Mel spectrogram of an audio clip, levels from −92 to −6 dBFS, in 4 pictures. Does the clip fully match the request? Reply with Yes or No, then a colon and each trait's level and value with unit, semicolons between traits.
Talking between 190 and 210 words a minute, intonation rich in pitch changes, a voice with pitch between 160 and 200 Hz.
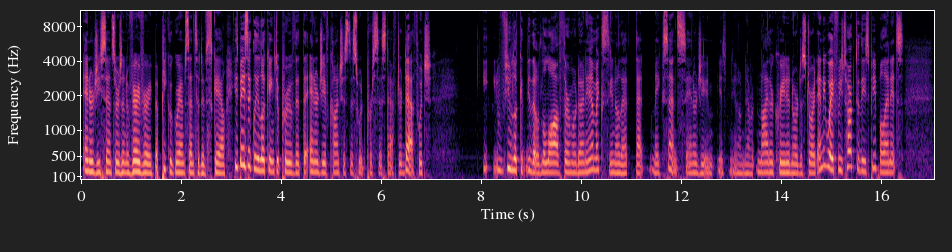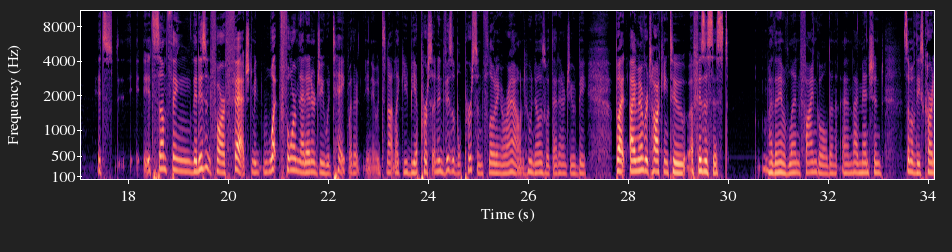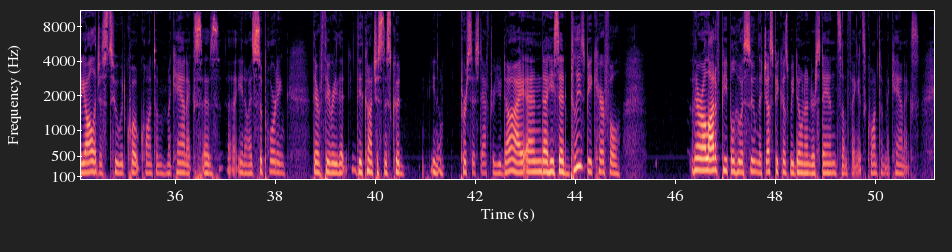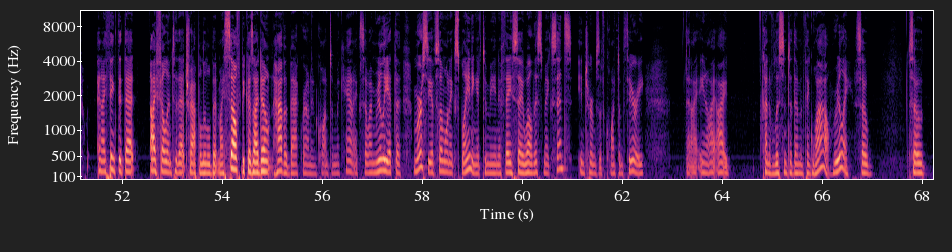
No: average, 200 wpm; average, 2.8 semitones; medium, 185 Hz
